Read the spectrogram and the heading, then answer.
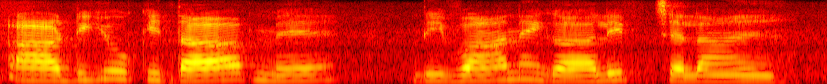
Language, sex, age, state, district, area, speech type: Urdu, female, 18-30, Delhi, South Delhi, rural, read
